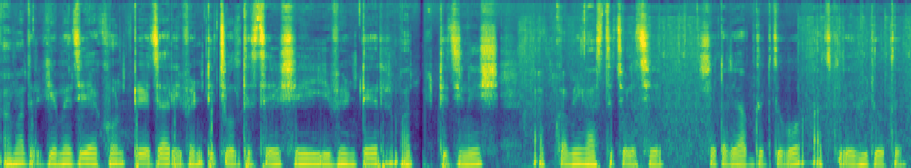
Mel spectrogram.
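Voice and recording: A voice with vocal fry and a dark, mellow tone carries a slightly husky edge, speaking at a fairly quick pace in a monotone, flat intonation with few pauses. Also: man, medium pitch for a man.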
